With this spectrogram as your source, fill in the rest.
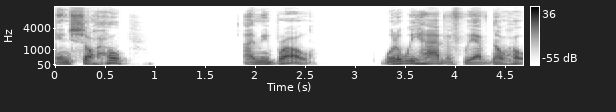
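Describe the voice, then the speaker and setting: A man speaks at a fairly slow pace in a fairly low pitch, with vocal fry. His pitch swings very widely. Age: 60s. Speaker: former stockbroker, convicted fraudster. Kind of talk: podcast interview.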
